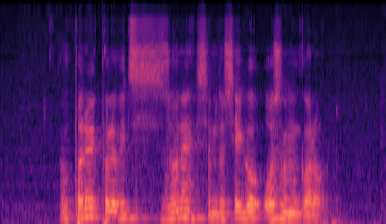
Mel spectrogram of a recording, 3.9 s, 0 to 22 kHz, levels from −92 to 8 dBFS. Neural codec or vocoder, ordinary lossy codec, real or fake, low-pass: none; Opus, 16 kbps; real; 19.8 kHz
